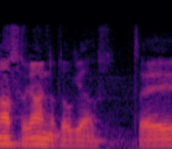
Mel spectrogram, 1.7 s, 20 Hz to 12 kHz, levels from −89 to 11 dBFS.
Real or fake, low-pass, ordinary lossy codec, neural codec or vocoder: real; 7.2 kHz; MP3, 32 kbps; none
